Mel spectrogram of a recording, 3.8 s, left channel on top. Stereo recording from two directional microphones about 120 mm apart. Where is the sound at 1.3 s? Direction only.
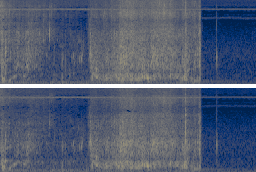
5° right (ahead or behind).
